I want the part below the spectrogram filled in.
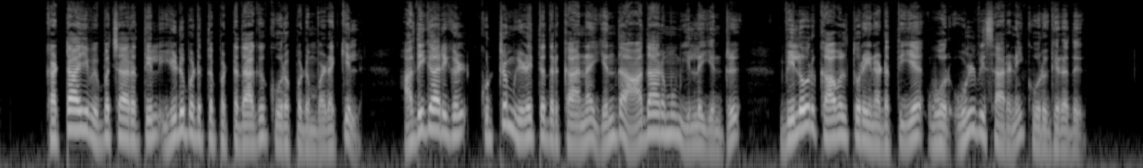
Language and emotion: Tamil, neutral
